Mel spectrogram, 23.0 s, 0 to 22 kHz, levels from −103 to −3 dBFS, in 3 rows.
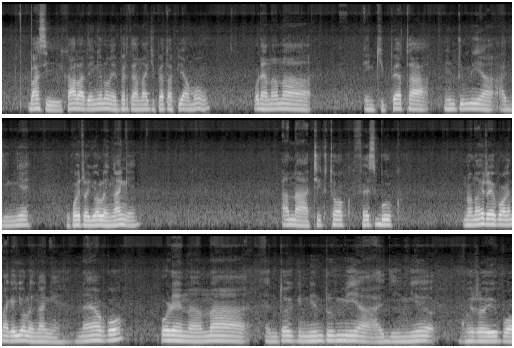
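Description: From 15.96 s to the end, after "pookin akeyie", a time-stretched section slows the speech to about 0.62 speed with unchanged pitch, sounding dragged; likely stretching software repeating short pieces. Spectrogram harmonics stay level while syllables lengthen.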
